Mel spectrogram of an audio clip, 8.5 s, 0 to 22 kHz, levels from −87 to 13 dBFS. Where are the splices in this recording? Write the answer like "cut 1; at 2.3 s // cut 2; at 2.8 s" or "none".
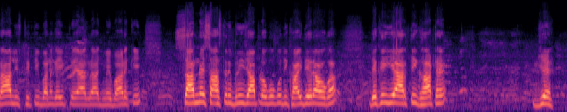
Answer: none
